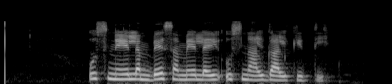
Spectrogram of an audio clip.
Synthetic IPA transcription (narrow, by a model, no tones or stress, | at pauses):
ʊsneːləmbeːsəmẽːləiːʔʊsnaːlɡəlkiːt̪iː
